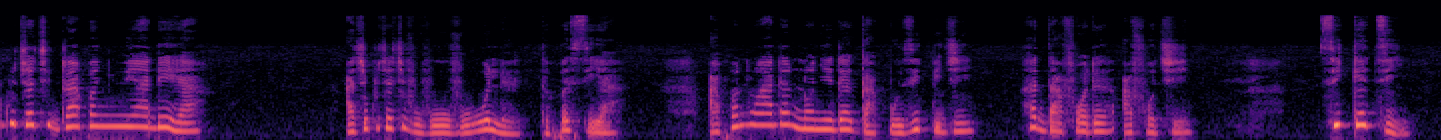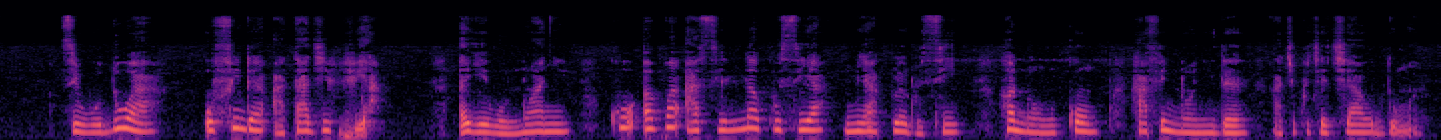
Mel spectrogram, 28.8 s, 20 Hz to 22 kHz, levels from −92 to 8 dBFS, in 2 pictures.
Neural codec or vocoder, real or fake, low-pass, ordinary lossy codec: none; real; 14.4 kHz; AAC, 48 kbps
